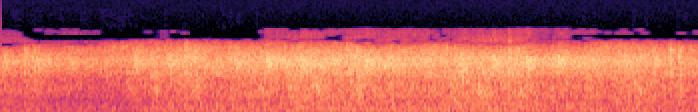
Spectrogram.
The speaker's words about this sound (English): It sounds a little like a heart pounding and pushing lifeblood through a very tired and busy human body. Well, that's precisely what it does. It's V-mail equipment. This piece happens to be in the Navy's Fleet Post Office in New York.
